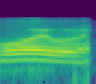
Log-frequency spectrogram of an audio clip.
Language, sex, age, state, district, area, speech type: Goan Konkani, male, 18-30, Goa, Tiswadi, rural, conversation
